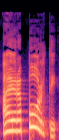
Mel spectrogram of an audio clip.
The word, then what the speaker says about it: аэропорты: Аэропорты. Дело в том, что если мы поставим в именительный падеж, будет слово «аэропорт». И ударение отсюда не уходит во множественном числе.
